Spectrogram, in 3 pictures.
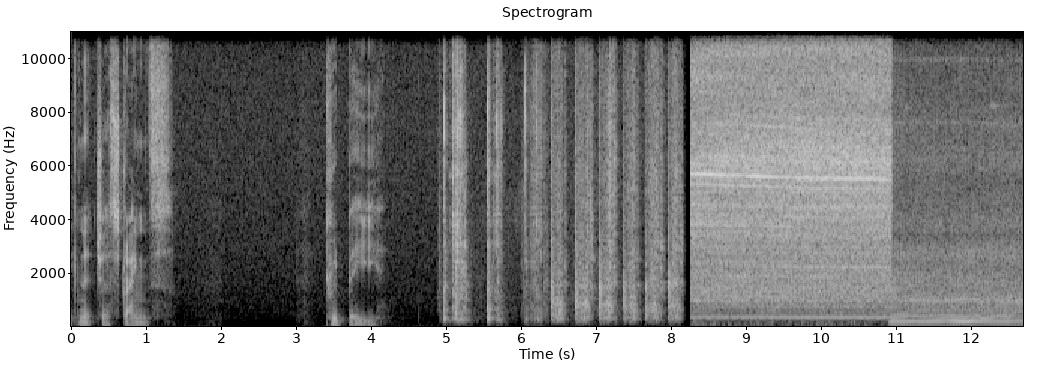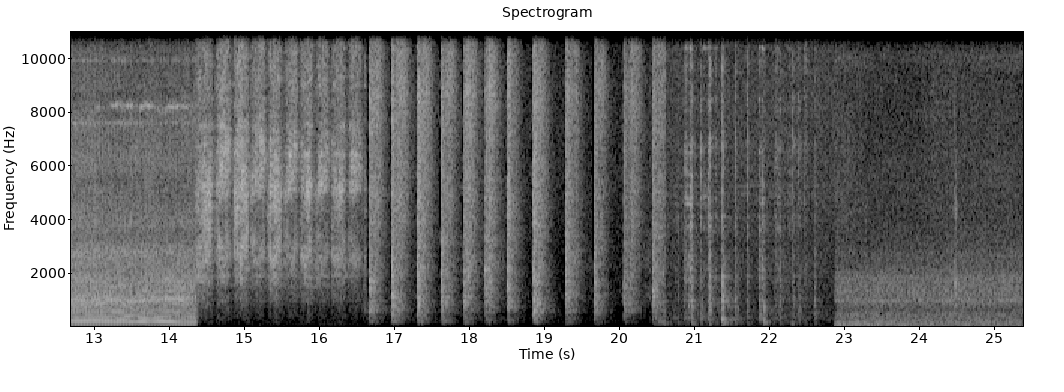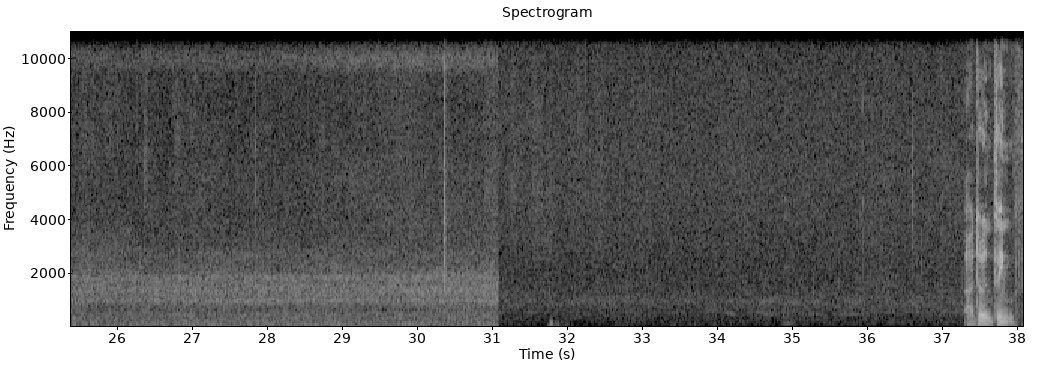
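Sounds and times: power tool whining: 0:08.2 - 0:14.4
low motor hum: 0:10.4 - 0:14.4, 0:22.9 - 0:31.1
steady low rumble: 0:22.9 - 0:31.1.

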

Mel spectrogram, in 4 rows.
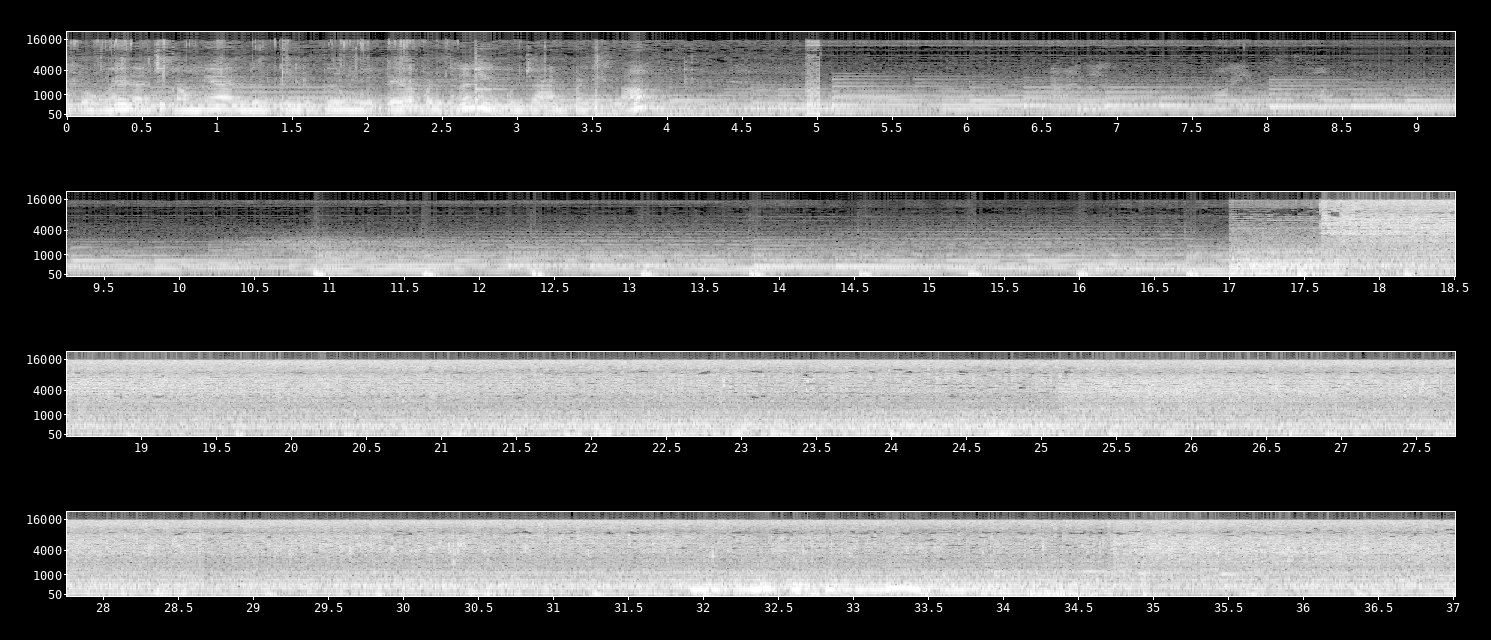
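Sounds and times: hash browns sizzling in hot oil: 0:00.0 - 0:03.8, 0:17.0 - 0:37.0.

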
